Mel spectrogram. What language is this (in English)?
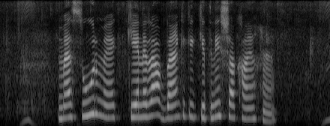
Hindi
